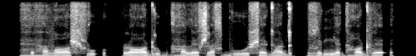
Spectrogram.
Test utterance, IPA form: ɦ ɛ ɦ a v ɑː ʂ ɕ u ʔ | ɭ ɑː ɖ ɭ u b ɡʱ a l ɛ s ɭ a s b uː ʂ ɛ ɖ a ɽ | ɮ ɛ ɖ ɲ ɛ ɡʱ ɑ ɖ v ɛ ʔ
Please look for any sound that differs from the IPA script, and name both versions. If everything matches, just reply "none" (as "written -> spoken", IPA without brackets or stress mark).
ɽ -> ɖ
